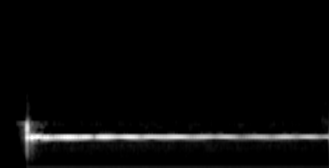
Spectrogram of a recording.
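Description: A single high-pitched chime struck just after the start, ringing on as one clear steady tone that slowly fades: a logo-intro sound effect.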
